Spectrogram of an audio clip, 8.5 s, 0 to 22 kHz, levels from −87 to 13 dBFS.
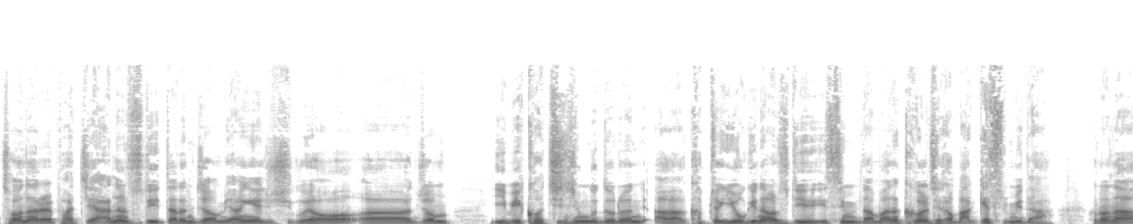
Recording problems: abrupt cut into speech; at the end

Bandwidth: 15.5 kHz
